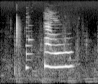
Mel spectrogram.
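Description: A cat meows in the game Genshin Impact: a short chirp, then one clear drawn-out meow that rises and fades, close and fairly quiet against soft background ambience.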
